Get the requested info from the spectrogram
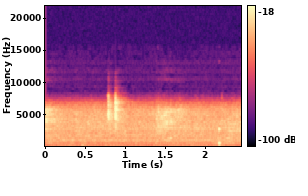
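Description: A single computer mouse click a little under a second in, over faint steady hiss.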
